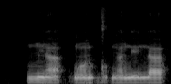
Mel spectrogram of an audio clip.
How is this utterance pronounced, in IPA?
mĩ˨ɾã˨ | ɡ͡bɔ̃˨ ɾu˧ɡo˨ɡã˧ne˧ na˧

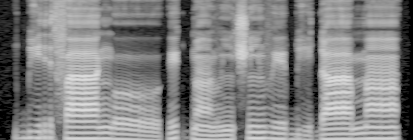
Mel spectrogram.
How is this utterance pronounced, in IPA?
ɓi˦rfaː˦ŋoː˦˨ | ɪ˦ɡ͡bã˨βĩ˨ʃĩ˦ βɪ˦ɓi˨ ɗaː˦mã˦

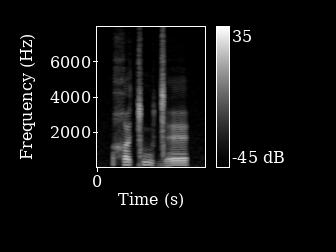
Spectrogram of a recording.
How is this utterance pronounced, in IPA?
χə˥ǀu˥˩ ɡ͡ǀɛ˥

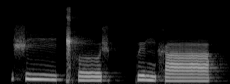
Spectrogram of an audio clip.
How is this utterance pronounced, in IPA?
ʃiːǁʰɤːʃ pːɪŋ xa

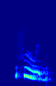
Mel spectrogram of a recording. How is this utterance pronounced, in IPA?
fuwɯb

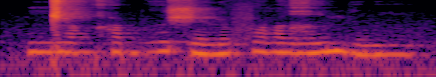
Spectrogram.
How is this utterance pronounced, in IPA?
ŋ͡ǁe˧qʰə˧˩bʱə˥˧ ʃɛ˩ɭə˧ fə˥˧lˠi˧˩ ʁi˧˥mʲø˩ wi˧˩

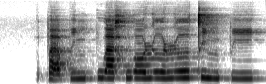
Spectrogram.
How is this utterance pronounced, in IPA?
pä̰˨˩pi˧˥ŋ pwä˥ xwɔ˥ɻɤ˥ ɻɤ˥ t̪i˥˩ŋpi˥

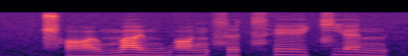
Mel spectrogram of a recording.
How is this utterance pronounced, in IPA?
ʈ͡ʂʰɑ˨˩ʊ̯ma˥˩ɪ̯ mwɑ˧˥ŋsɹ̩˧t͡sʰe˥˧ɪ̯ t͡ɕjɛ˥˩n

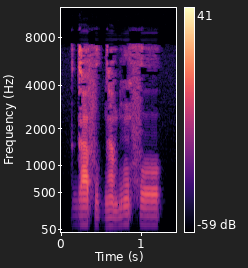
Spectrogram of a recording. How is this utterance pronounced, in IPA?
ɡa˧fu˨ɡã˧ bũ˦fo˦

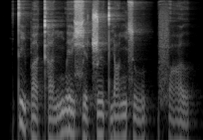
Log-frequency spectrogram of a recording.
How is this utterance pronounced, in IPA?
t̪i˥˨pä˨˩kʰa˨˦nn̪we˧ɪ̯ ɕi˨˩ʈ͡ʂɻ̩˥˨t̪jɑ˦ŋsu˨˦ | fɑ˨˩ʊ̯

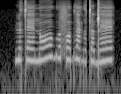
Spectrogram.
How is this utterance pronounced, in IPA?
ɳət̪ɛːnɔː ɡʷɛfʌ blaɡʌt̪aɖɛː

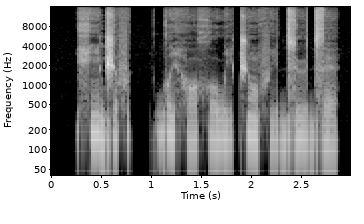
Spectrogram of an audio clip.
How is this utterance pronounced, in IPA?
xĩd͡ʒəf | ɡʷihɔxowi t͡ʃõfi d͡zʉd͡zɛ

